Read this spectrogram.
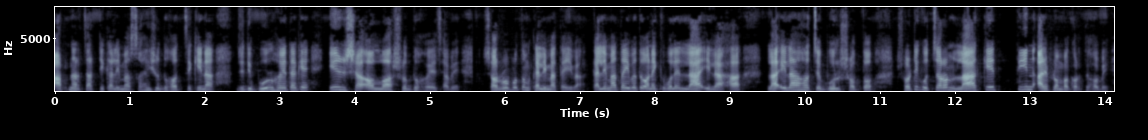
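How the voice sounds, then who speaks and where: A man teaching correct pronunciation as a religious teacher, patiently correcting common mistakes and drawing out recited words slowly. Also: fairly high pitch, expressive, fairly bright tone, slight background noise. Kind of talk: pronunciation lesson with slow recitation.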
